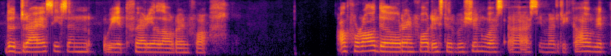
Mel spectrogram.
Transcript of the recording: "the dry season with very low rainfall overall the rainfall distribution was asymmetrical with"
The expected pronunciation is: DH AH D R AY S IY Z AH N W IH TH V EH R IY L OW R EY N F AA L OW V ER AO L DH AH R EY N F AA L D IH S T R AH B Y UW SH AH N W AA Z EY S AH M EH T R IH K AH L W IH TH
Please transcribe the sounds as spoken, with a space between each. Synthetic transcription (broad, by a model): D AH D R AY S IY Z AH N W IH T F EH R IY L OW R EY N F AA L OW F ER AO L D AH R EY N F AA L D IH S T R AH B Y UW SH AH N W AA S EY S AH M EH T R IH K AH L W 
